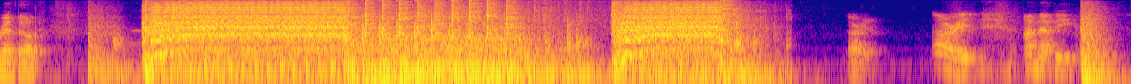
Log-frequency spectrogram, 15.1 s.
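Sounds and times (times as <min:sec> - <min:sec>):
starter motor whining: 0:01.9 - 0:05.2, 0:05.8 - 0:10.5
engine firing raggedly: 0:01.9 - 0:10.6.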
